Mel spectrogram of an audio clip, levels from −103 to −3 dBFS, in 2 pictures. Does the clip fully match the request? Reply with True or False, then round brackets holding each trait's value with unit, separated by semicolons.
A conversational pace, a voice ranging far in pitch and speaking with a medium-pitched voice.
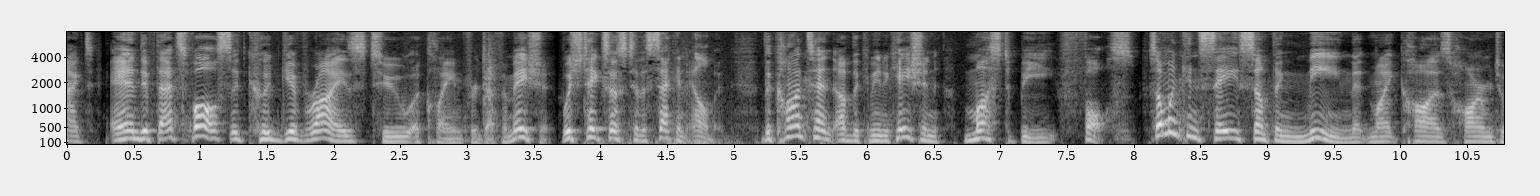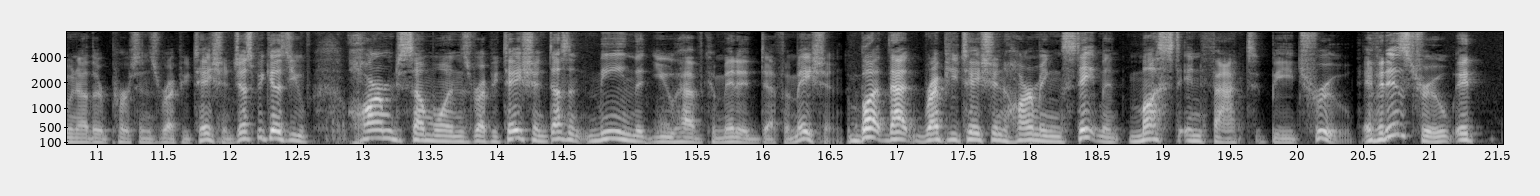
True (190 wpm; 7.3 semitones; 155 Hz)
